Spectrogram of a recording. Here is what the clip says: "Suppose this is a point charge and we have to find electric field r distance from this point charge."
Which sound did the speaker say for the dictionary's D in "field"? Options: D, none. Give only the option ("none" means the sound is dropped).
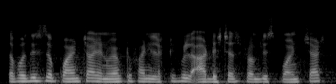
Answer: none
